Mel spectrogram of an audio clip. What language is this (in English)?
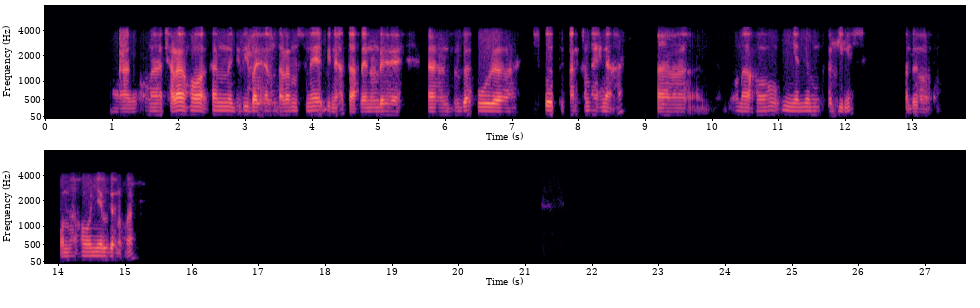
Santali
